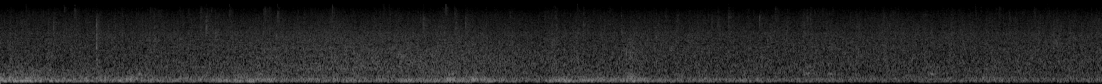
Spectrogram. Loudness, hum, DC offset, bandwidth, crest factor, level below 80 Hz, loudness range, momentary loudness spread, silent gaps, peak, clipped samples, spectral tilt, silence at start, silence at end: -40 LUFS; none; under 0.1%; 18 kHz; 20 dB; -80 dBFS; 3 LU; 4 LU; none; -20 dBFS; under 0.1%; -3.5 dB/octave; 0 s; 0 s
